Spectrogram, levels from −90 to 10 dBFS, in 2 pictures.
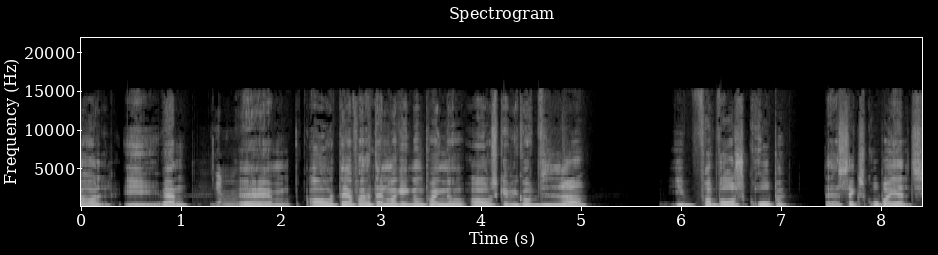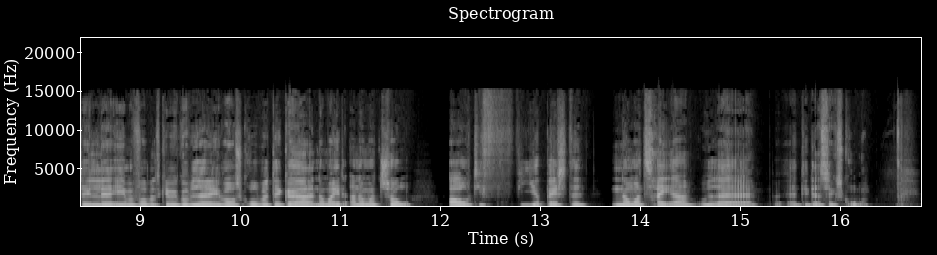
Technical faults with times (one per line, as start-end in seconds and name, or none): none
